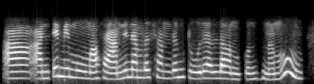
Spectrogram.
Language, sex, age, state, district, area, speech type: Telugu, female, 30-45, Andhra Pradesh, Vizianagaram, rural, conversation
